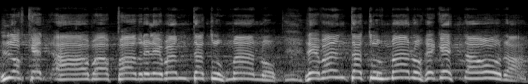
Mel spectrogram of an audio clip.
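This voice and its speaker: Over noticeable background noise and audible room echo, a man speaks in a raised, projected voice at a very slow pace. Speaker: visiting preacher. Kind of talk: sermon. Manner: animated.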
